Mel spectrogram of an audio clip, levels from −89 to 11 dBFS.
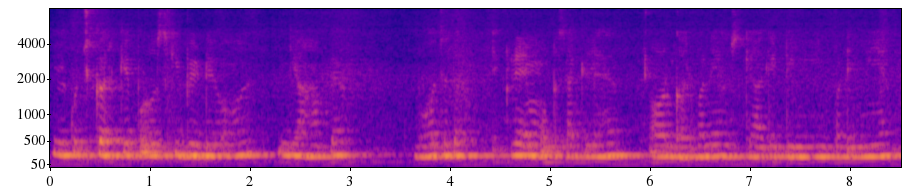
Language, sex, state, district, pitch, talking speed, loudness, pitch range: Hindi, female, Uttar Pradesh, Deoria, 220 Hz, 175 wpm, -25 LUFS, 205-230 Hz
